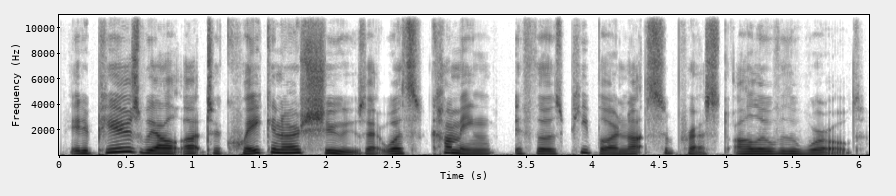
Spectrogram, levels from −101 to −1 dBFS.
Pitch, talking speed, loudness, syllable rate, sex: 185 Hz, 225 wpm, -17 LUFS, 5.5 syllables/s, female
